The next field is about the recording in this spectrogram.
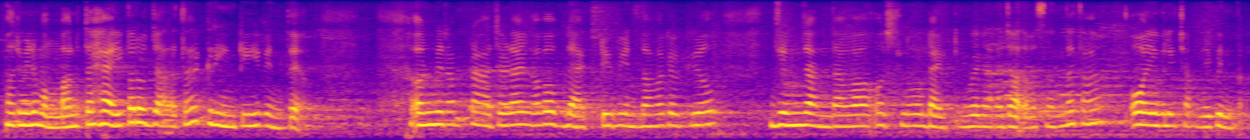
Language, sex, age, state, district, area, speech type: Punjabi, female, 18-30, Punjab, Kapurthala, urban, spontaneous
